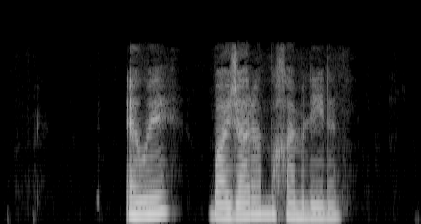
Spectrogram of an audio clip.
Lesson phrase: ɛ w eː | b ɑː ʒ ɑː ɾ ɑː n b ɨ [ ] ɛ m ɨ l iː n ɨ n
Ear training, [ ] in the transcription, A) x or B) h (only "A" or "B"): A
